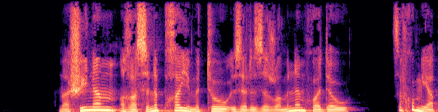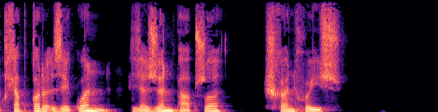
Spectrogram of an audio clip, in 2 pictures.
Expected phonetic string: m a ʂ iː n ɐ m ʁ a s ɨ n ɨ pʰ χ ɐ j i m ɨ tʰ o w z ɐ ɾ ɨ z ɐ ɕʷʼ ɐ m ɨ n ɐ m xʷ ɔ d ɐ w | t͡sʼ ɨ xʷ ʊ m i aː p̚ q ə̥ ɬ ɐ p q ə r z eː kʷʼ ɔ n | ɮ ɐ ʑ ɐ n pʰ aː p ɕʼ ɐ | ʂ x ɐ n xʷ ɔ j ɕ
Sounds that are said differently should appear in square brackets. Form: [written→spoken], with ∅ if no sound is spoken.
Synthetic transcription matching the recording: m a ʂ iː n ɐ m ʁ [a→ɐ] s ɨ n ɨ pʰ χ ɐ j [i→ɪ] m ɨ tʰ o w z ɐ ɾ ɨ z ɐ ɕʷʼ ɐ m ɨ n ɐ m xʷ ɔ d ɐ w | t͡sʼ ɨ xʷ ʊ m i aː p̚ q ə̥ ɬ ɐ p q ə r z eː kʷʼ ɔ n | ɮ ɐ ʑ ɐ n pʰ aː p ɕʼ ɐ | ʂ x ɐ n xʷ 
